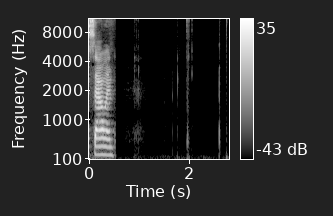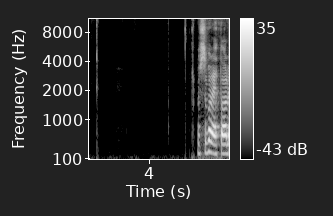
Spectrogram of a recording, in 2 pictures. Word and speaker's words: Samhain: I did look up how to pronounce this correctly. It is Samhain.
